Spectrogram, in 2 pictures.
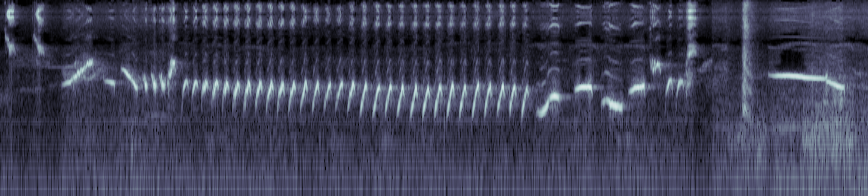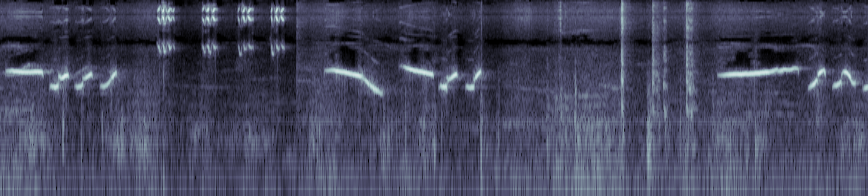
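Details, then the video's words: White-rumped shama song meant for training other singing birds: a long rapid buzzy trill of about two seconds, then clear whistled phrases, slurred notes and sharp clicks separated by brief pauses. "Ocehan Burung Murai Batu"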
